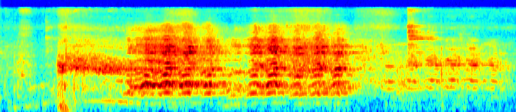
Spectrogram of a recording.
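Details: Boer goat at a village goat farm, kept for crossbreeding with a young goat; one long, loud, quavering bleat with a strong harmonic stack lasts about a second and a half, then fades into a quieter trailing tail.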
